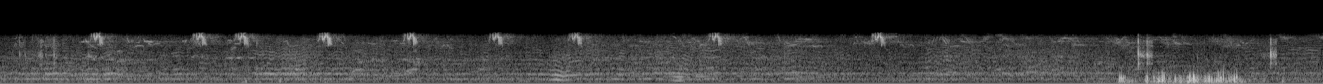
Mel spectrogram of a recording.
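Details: Bees clustered in a tree hum continuously, a broad droning buzz punctuated by short sharp whines of single bees flying past near the microphone, with a low rustling thump toward the end.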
